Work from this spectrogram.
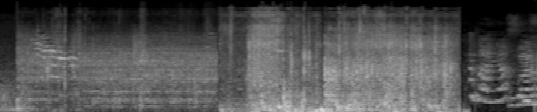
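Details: Domestic cat meowing: a short harmonic meow near the end, after several seconds of loud broadband noise and human speech.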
